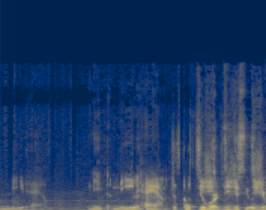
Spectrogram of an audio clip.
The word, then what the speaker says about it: Needham: in a town called needham neither did you pronounce it need him or did you pronounce that need him need him you say neither need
